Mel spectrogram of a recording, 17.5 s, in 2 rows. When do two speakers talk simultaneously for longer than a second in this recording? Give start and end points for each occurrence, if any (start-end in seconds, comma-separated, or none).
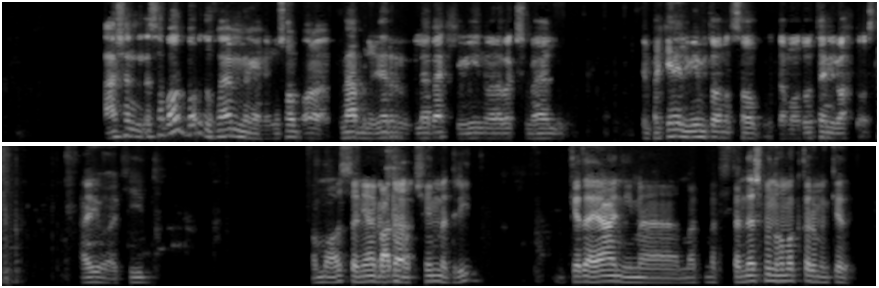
none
